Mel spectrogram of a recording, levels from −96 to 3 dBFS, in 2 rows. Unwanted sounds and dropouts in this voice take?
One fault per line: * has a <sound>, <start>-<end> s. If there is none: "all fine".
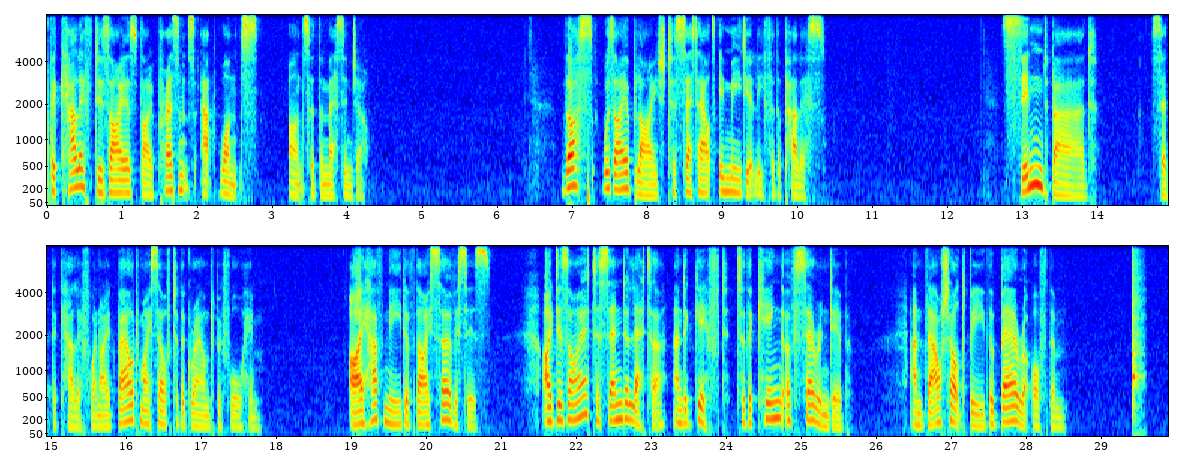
* has a tap, 29.4-29.6 s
